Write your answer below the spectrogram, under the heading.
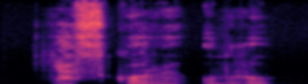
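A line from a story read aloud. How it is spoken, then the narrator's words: Whisper. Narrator (Russian): прошептал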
